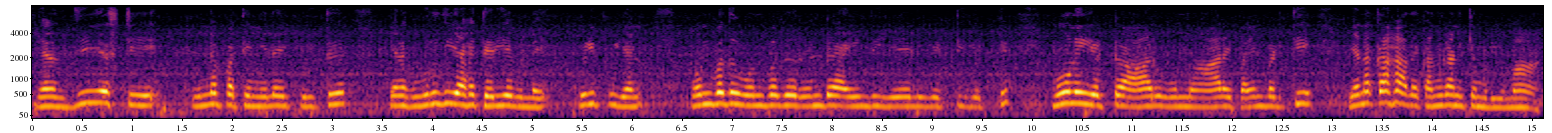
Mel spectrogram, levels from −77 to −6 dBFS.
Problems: constant background noise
